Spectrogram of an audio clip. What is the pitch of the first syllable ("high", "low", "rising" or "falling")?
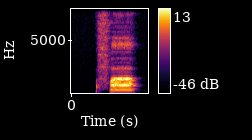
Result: high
